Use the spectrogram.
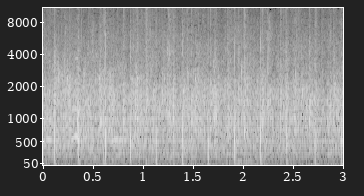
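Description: A crowd claps steadily, with many overlapping hand claps forming a dense, fairly loud wash of applause and a few sharper individual claps standing out throughout, applauding the pianists and organists as a gift is given to them.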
